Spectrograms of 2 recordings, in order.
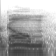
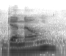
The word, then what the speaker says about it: gnome: isn't she cute gnome or gome it's a no look at the gomer look at her little feet gnome it's a gnome he's saying it wrong because no i'm just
